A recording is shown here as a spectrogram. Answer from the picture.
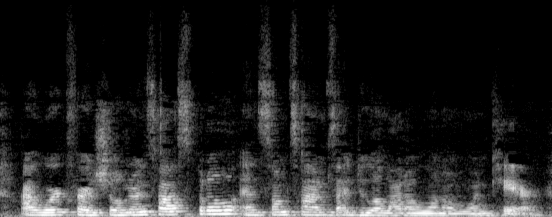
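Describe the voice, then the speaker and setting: Ordinary pitch variation with audible room echo. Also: woman. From Trinidad. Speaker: author and pole fitness instructor. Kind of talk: interview. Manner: hesitant.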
